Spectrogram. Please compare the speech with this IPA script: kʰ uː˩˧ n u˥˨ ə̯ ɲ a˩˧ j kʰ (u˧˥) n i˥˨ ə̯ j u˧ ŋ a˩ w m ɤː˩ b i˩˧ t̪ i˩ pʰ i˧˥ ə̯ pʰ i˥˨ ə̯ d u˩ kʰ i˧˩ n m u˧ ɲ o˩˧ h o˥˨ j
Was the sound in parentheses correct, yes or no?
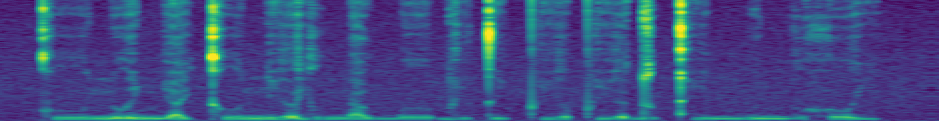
yes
